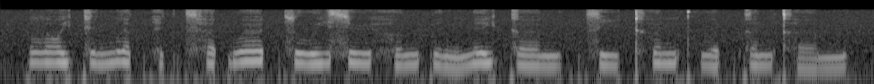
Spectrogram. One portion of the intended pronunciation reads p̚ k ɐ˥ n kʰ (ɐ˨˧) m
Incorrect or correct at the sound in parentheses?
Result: correct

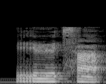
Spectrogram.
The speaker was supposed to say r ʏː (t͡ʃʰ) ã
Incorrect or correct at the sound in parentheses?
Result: incorrect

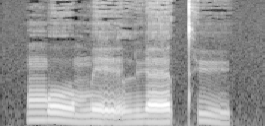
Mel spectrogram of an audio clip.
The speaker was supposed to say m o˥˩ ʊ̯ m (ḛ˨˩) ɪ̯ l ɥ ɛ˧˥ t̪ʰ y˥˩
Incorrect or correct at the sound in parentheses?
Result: correct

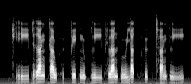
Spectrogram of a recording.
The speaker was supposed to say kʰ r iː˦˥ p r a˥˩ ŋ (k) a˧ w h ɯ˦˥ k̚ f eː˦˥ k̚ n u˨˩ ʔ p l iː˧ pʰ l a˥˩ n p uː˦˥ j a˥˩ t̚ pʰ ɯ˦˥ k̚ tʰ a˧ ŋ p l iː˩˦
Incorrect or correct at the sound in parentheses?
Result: correct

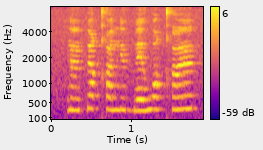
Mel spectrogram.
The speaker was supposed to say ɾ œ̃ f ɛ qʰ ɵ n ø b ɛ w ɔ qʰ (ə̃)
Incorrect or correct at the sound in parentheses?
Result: incorrect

